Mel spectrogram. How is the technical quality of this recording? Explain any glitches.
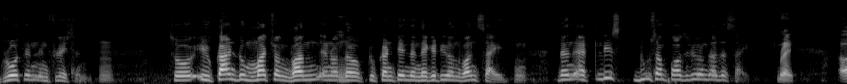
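One glitch stands out, in a recording that has passed through a call codec whose top end stops at about 12 kHz. From 1.43 to 1.69 s, roughly a quarter of a second, the background texture drops out and a smooth, featureless hiss takes its place. It is barely quieter, by about 1 dB, against a background sitting about 38 dB below the loudest passages. This is comfort noise in place of the background, likely from discontinuous transmission. The sender's detector judged the moment silent and stopped sending audio, so the receiver filled the gap with generic noise shaped to match.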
